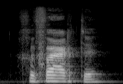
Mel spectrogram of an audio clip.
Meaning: a huge object, a colossus
- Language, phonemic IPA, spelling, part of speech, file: Dutch, /ɣəˈvartə/, gevaarte, noun, Nl-gevaarte.ogg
